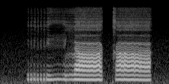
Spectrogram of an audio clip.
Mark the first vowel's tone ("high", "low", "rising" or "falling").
high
